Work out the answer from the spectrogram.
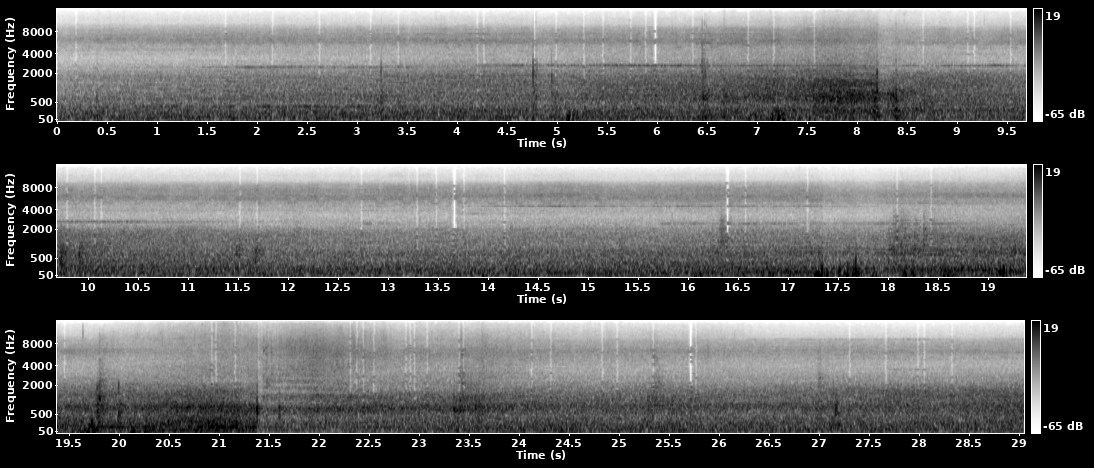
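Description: A train rolling past: steady rail and wheel noise with a few faint, thin, high squeals.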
